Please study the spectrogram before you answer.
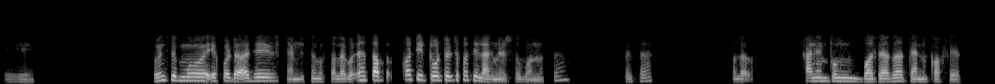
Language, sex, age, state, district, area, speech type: Nepali, male, 30-45, West Bengal, Kalimpong, rural, conversation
